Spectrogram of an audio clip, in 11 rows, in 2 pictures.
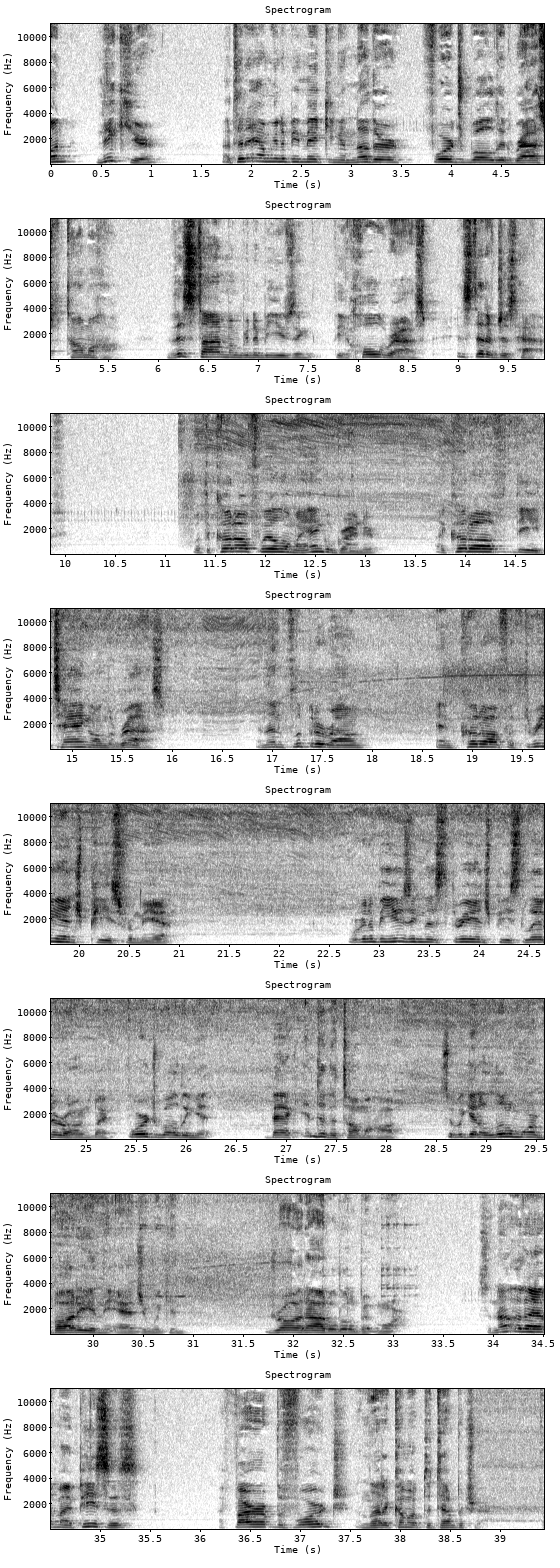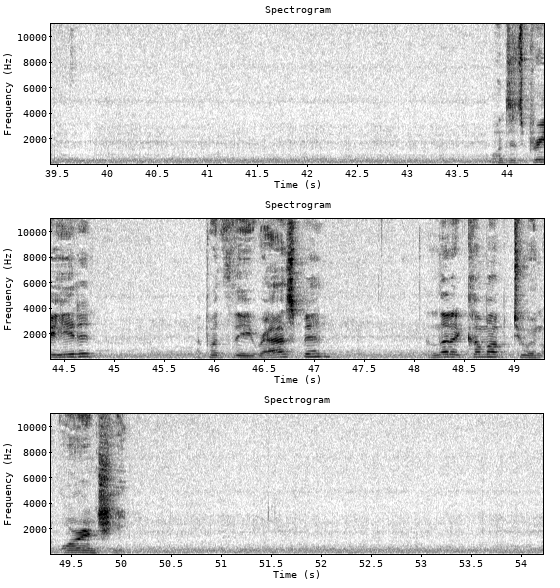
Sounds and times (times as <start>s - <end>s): Speech: 0.0s - 10.0s, 11.3s - 16.0s, 16.8s - 18.0s, 18.7s - 21.0s, 22.7s - 31.0s, 31.8s - 33.2s, 33.9s - 35.5s, 36.2s - 38.9s, 43.9s - 44.9s, 45.8s - 47.2s, 48.1s - 50.1s.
